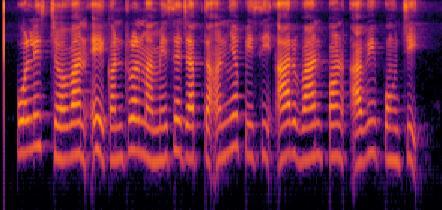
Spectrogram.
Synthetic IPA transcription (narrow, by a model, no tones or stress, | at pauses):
polisd͡ʒəʋanekəɳʈɾolmãmɛsed͡ʒap̚t̪a̰ʔənjəpisiʔaɾʋãnpəɳa̰ʋipɔɦɔ̃t͡ʃi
